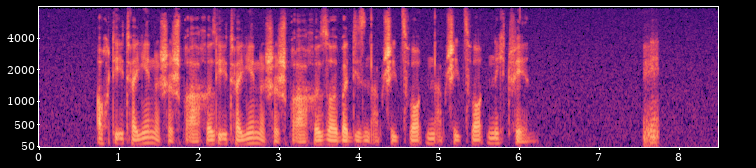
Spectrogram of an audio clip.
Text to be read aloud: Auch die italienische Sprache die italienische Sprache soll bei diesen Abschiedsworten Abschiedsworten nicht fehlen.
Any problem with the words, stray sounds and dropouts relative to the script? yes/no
yes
